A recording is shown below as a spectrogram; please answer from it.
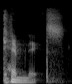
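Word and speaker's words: Chemnitz: who's listening live has just told me it's pronounced chemets ah thank you admin JS and your extensive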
